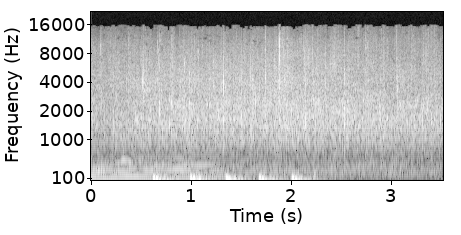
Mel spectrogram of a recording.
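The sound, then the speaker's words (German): An audience breaks into steady, dense applause for God for several seconds, with low sustained musical tones and a handful of evenly spaced deep thumps underneath during the first half. “Lass uns unserem guten Gott mal einen Applaus geben.”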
